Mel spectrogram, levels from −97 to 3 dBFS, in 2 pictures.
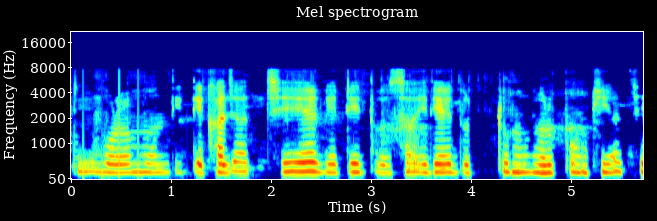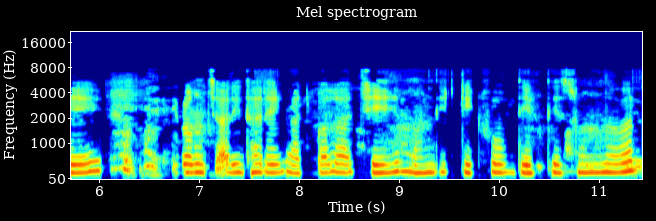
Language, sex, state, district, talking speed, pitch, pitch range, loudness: Bengali, female, West Bengal, Paschim Medinipur, 110 wpm, 225 Hz, 215-235 Hz, -21 LUFS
